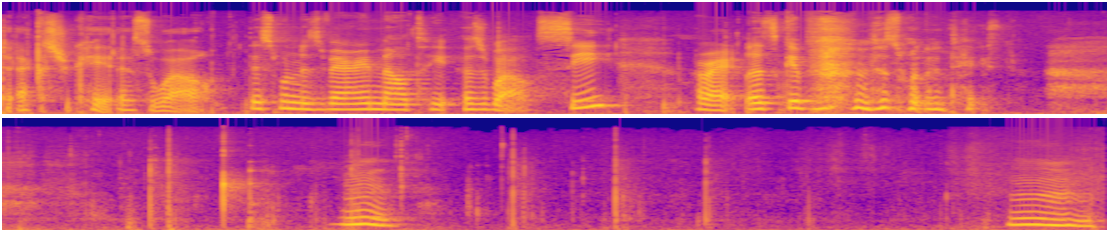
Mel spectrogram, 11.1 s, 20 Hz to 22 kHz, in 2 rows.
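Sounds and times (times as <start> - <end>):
chewing crunchy ice cream bar: 6.0 - 9.3.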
